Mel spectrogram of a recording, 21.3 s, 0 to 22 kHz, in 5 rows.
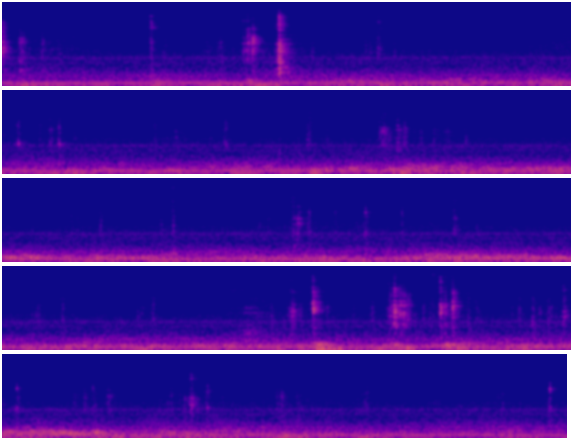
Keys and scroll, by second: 0.0 s, 1.8 super+z, 7.1 s, 14.9-16.5 typing, 17.8 shift+f, 18.1 shift+f, 19.0 4.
